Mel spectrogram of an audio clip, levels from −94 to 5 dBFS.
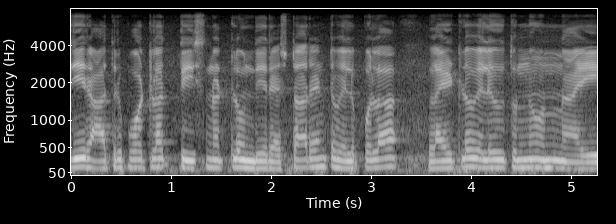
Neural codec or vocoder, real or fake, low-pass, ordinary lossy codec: none; real; 7.2 kHz; none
